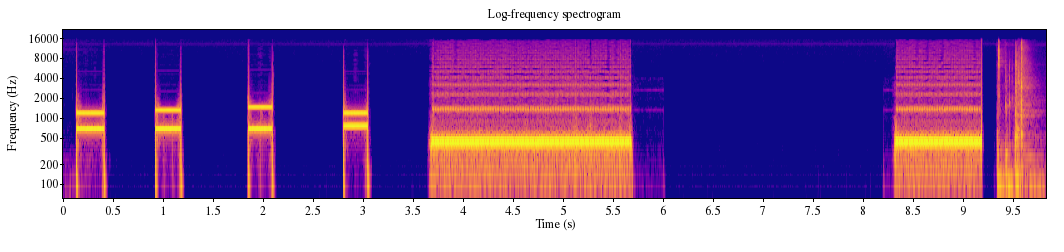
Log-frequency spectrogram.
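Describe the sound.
Tones of an outgoing telephone call: four short two-note dialing beeps, then a loud steady ringback tone of about two seconds, a long silence, and a second ring tone followed by a brief burst of noise.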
